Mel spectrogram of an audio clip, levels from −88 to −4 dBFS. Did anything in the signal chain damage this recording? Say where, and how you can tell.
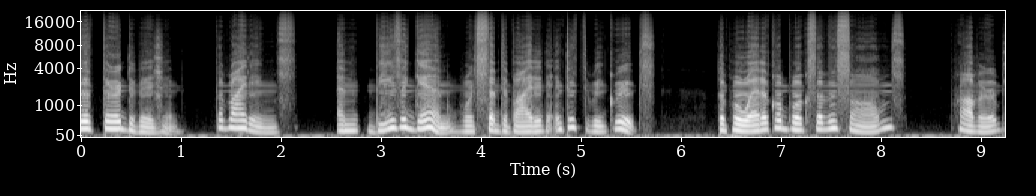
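Yes. The converter stage is at fault: periodic clock jitter is present throughout the speech, from start to finish. Interference is modulating the sample clock at a steady rate of around 2 kHz, so each sample is taken slightly early or late in a repeating pattern. That timing wobble creates sidebands about 2 kHz above and below every component of the voice, stronger on higher-frequency content, which gives a rough, metallic edge that disappears in the pauses.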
